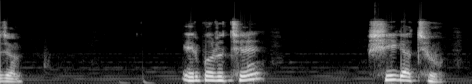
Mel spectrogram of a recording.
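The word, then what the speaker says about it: 四月: এরপর হচ্ছে শিগাচ্ছু। মাসের হিসাব করার সময় 4কে শি বলা হয়।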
